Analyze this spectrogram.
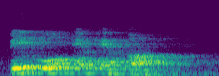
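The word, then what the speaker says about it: pomme: P-O-M-M-A. P-O-M-M-A. How will you pronounce? Pom.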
